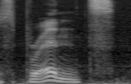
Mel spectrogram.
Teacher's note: sprints oscillates in the sonority, but it still has one distinguishable peak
